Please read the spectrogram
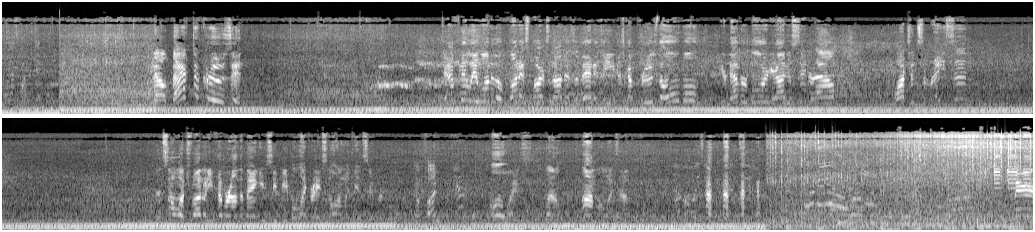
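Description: Car engine running low and steady at slow rolling speed, heard from inside the cabin, with its note shifting once about a third of the way in and voices talking over it. Near the end the engine sound cuts off abruptly.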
